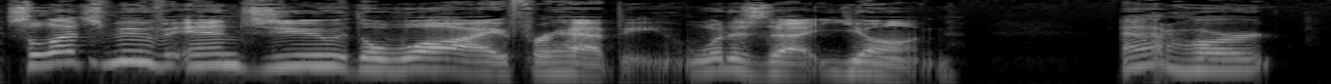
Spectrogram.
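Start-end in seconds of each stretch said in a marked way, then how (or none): 3.1-4.7 put-on short pause between young and at heart. Talk on staying young at heart: short pause after 'young'. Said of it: "You'll notice a little pause there".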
